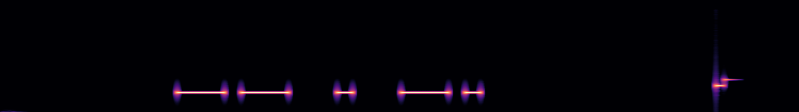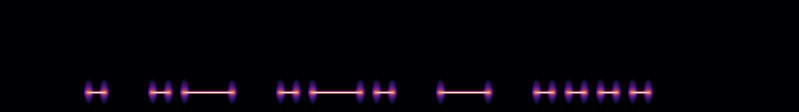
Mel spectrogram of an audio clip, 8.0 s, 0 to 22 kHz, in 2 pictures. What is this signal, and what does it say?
Morse code, heard as a keyed tone, about 15 wpm, 700 Hz. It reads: MEN EARTH
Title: Sentences from Top 200 Words - New Word Drill - 15wpm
